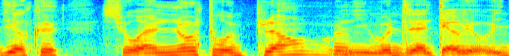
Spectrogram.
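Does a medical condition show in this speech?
Yes: cerebral palsy; since birth, birth injury.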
